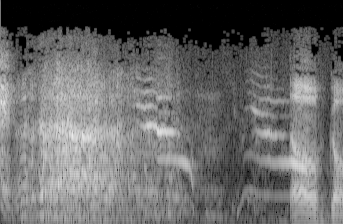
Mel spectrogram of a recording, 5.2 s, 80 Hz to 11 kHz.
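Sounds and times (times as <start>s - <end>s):
laughter: 0.2s - 3.2s
cat meowing: 1.9s - 4.6s
speech: 5.0s - 5.1s.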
